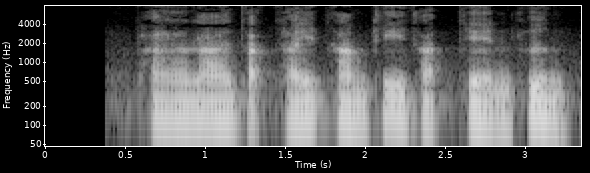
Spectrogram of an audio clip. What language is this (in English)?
Thai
